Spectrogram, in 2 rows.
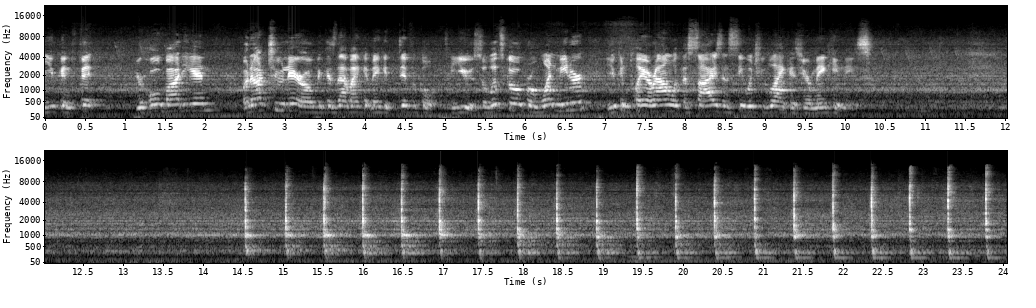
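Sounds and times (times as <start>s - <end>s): mallet pounding bamboo stick: 14.5s - 24.0s.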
